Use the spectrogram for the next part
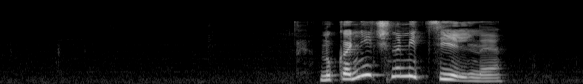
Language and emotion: Russian, positive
